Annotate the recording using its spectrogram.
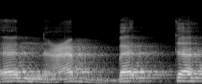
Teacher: അൻഅബ്ബത്ത സാക്കിന നൂനും ഐനും ഇൽഹാർ ഹൽഖി മണിക്കാതെ വെളിവാക്കുക നൂനിനെ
